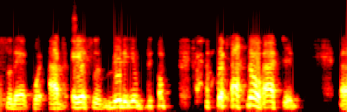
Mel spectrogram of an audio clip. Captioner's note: laughs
